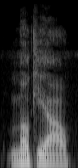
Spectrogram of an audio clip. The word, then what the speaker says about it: Mokiao: I was giving him an extra syllable, extra vowel.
